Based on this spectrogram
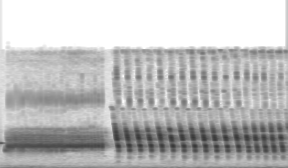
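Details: Canary song meant to provoke other canaries to answer: a steady, fast, high rolling trill, a short break, then rapid falling whistled notes repeated about six per second.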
